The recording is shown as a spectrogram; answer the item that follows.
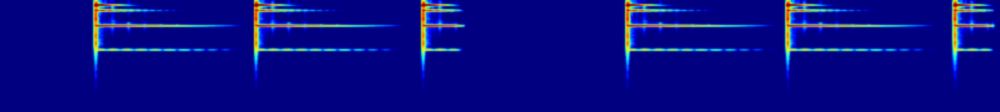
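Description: Notification-bell 'ding' sound effect of an end-card subscribe animation, struck six times in two sets of three. Each ding is a bright metallic ring that fades over about a second, and the third of each set is cut short.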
